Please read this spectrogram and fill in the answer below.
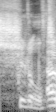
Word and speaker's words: Shettleton: It's spelled like shit a ton, but it's Shittleton.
